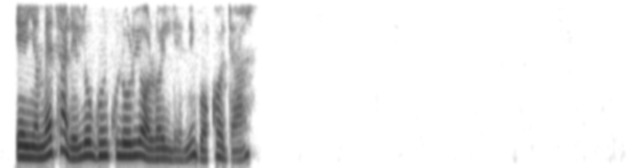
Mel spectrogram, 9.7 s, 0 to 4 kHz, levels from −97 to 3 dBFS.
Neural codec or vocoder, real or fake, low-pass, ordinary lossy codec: none; real; 3.6 kHz; none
